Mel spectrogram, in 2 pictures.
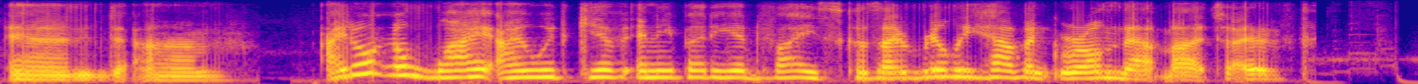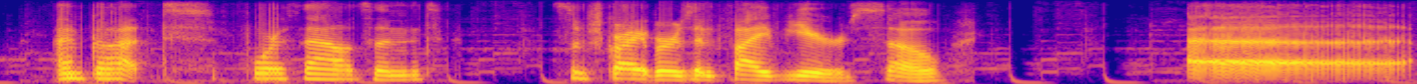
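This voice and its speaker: Slow, gravelly, lively-voiced woman. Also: mid-range voice. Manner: laughs often, hesitant, self-deprecating. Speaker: podcast guest, online story narrator. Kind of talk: casual chat. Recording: muffled lo-fi stream audio with faint music.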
